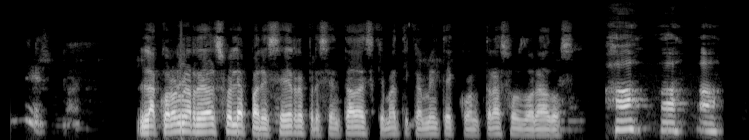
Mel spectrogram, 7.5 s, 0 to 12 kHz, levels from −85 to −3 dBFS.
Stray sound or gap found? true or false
true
